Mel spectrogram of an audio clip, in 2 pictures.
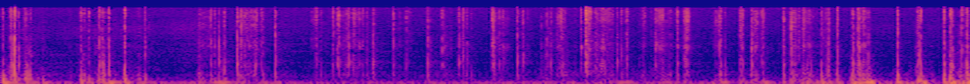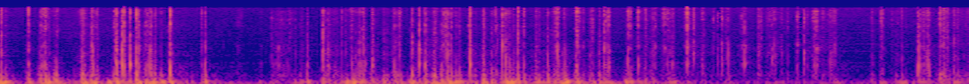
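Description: A thin wooden knitting needle scratches and pokes the surface and edge of a round, flat, solid cork coaster held in one hand. It makes a dense run of dull, low, rumbling scrapes and soft taps with no ring. The sound grows louder and rougher in the middle and again near the end.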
